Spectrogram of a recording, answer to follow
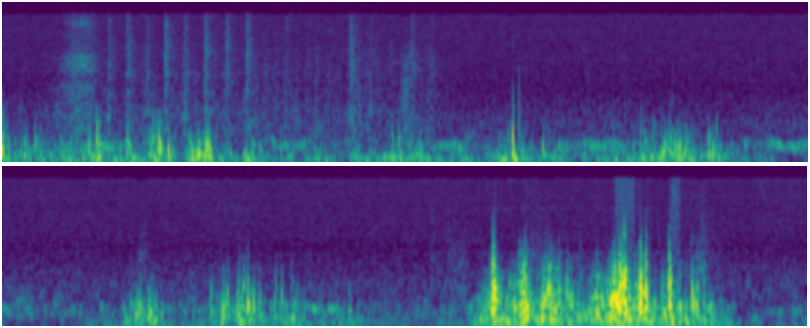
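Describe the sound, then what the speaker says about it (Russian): Russian Orlik highflyer pigeons cooing in strong wind, a series of close, low throaty coos and flutters that come in clusters with quieter gaps between, loud and near. "Что-то пугаются голуби."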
